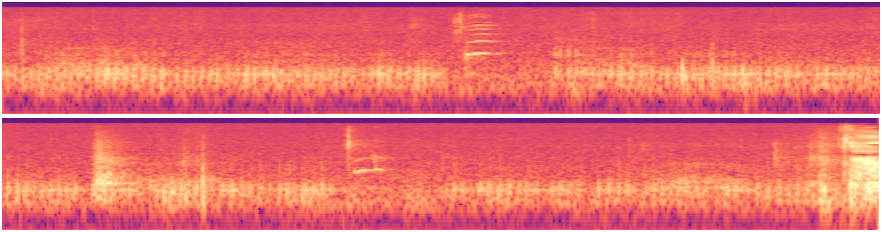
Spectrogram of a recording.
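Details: Eight-week-old female foster kitten, rescued in autumn from a busy street, purring indoors; a soft, steady low rumble runs throughout, broken by a few faint clicks and rustles, with a sharp louder noise right at the end.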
